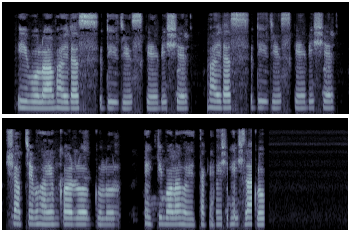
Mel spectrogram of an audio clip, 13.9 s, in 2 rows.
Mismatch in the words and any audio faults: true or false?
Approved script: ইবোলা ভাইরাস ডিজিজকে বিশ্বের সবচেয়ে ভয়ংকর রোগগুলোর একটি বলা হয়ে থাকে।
true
